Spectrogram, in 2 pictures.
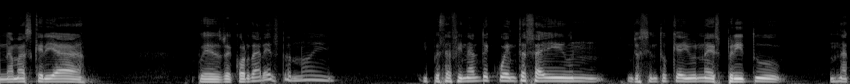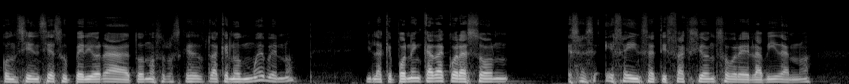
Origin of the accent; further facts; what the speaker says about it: Mexico; uno como mexicano pues quieras o no pues desde el 94 ha estado pues oyendo todo el discurso zapatista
